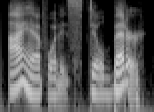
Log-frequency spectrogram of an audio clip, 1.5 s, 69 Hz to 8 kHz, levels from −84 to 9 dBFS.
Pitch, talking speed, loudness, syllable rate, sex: 180 Hz, 235 wpm, -18 LUFS, 5.3 syllables/s, female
